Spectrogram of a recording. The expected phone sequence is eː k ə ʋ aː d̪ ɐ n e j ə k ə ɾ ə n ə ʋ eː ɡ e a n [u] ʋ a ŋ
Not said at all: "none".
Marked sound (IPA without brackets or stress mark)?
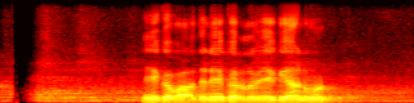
u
